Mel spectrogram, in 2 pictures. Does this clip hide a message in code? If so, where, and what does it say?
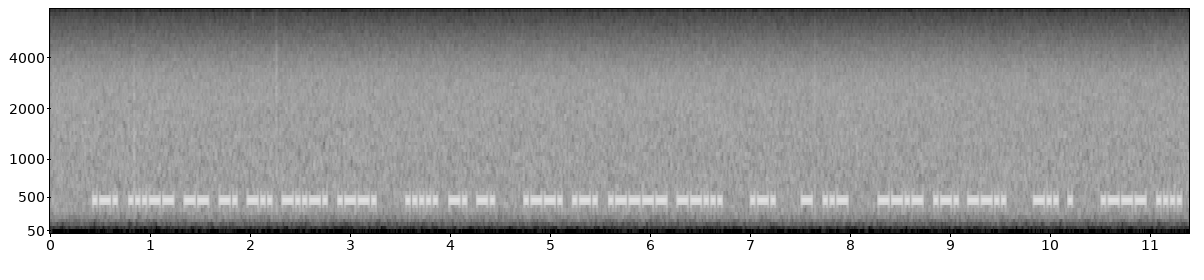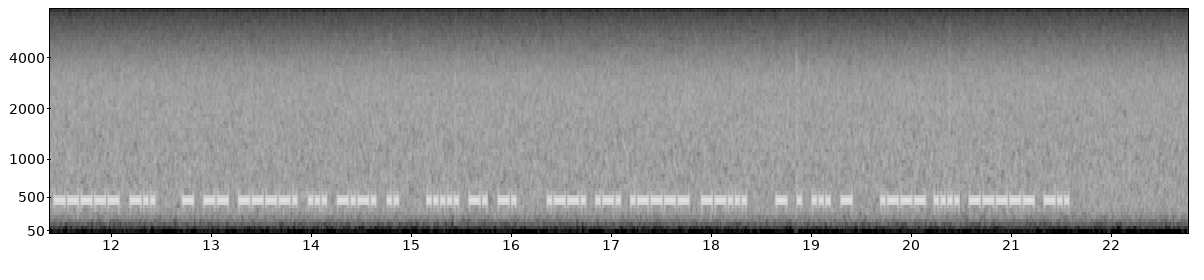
Yes: Morse code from 0.4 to 21.6 s, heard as a keyed tone, hand-sent with a paddle, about 35 wpm, 460 Hz, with radio static. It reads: R3MND/P 5NN PR17 R TU QRZ DE JH0D TM9SCI 5NN PR17 TEST JH0D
